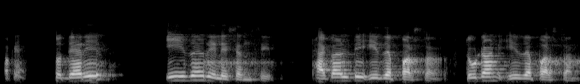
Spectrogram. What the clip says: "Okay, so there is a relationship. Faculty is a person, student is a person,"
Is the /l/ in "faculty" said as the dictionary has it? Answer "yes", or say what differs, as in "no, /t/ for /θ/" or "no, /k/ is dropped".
yes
